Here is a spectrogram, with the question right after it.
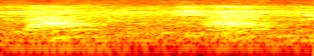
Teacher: dibaca dengan suara lemah ya suara lemah dan napas mengalir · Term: hams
